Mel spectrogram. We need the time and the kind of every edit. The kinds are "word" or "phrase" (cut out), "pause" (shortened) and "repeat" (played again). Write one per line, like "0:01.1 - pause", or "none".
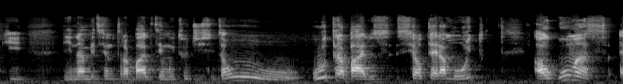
none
